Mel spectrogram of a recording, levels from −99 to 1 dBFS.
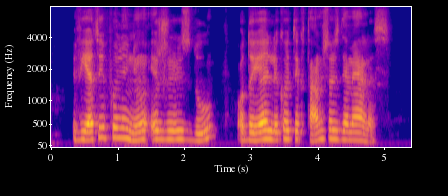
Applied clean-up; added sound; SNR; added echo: none; none; none; none.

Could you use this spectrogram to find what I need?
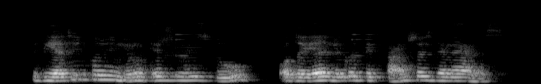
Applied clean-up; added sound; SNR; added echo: neural mask model DeepFilterNet 3.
